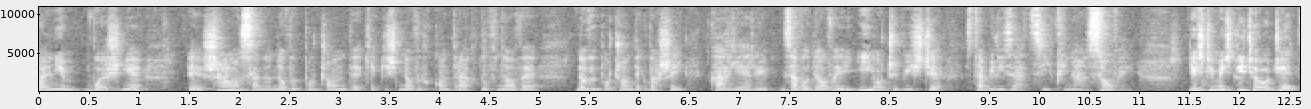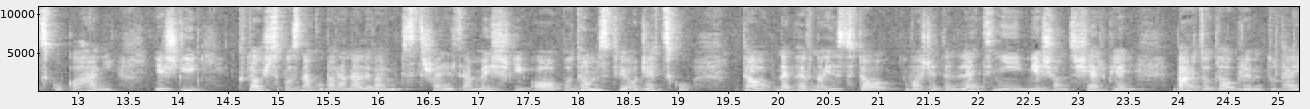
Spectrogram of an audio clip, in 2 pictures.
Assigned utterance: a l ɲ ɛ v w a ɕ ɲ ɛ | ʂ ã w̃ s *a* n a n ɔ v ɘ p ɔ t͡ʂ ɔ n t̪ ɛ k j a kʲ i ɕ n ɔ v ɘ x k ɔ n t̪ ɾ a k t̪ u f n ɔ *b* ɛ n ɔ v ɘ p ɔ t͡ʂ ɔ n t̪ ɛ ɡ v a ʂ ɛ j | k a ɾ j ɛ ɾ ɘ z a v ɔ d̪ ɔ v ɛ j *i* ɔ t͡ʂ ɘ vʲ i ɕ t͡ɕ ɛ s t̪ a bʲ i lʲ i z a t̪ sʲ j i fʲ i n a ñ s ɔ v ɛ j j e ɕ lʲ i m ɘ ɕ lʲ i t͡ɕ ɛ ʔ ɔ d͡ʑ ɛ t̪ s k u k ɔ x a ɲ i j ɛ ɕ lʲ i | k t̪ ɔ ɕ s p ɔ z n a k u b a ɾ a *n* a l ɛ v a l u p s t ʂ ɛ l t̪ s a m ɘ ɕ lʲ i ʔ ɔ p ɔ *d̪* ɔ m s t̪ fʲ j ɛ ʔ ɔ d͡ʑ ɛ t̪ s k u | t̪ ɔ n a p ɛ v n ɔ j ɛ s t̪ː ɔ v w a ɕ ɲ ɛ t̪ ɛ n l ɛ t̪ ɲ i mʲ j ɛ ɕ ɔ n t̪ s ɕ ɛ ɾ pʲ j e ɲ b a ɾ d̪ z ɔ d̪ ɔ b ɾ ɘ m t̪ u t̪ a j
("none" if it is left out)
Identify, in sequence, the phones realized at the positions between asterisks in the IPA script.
a, v, i, n, t̪

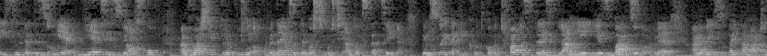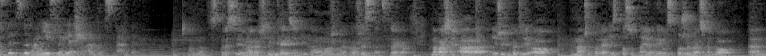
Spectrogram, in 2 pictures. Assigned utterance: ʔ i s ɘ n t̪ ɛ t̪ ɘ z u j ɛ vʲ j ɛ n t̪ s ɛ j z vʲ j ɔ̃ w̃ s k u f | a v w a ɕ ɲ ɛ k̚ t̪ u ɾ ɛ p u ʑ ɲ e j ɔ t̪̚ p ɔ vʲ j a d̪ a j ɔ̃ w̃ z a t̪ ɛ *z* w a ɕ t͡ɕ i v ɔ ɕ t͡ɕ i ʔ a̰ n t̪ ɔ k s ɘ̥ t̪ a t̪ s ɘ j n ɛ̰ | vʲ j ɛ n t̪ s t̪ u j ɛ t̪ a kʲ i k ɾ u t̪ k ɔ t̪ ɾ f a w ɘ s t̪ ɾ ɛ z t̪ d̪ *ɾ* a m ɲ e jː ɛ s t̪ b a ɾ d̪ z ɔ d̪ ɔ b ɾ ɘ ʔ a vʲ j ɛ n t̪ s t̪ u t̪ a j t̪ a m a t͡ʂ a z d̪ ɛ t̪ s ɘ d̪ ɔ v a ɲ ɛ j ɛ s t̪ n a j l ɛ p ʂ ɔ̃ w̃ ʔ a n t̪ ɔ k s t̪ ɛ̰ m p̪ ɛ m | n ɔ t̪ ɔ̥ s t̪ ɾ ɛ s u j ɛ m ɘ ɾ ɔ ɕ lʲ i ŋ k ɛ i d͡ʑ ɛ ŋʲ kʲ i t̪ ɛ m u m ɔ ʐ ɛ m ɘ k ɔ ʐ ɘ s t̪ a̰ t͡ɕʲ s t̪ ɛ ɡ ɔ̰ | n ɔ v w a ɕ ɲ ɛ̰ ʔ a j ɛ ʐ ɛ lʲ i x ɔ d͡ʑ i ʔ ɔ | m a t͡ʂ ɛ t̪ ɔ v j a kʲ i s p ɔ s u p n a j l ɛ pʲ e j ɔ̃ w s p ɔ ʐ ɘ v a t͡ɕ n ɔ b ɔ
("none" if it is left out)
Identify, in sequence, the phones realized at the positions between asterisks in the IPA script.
v, l

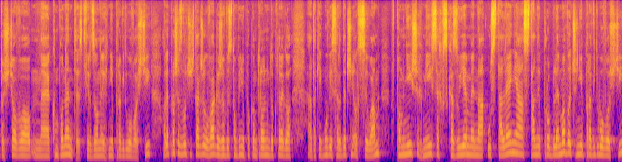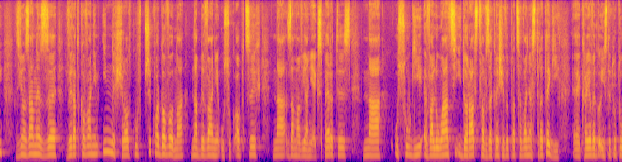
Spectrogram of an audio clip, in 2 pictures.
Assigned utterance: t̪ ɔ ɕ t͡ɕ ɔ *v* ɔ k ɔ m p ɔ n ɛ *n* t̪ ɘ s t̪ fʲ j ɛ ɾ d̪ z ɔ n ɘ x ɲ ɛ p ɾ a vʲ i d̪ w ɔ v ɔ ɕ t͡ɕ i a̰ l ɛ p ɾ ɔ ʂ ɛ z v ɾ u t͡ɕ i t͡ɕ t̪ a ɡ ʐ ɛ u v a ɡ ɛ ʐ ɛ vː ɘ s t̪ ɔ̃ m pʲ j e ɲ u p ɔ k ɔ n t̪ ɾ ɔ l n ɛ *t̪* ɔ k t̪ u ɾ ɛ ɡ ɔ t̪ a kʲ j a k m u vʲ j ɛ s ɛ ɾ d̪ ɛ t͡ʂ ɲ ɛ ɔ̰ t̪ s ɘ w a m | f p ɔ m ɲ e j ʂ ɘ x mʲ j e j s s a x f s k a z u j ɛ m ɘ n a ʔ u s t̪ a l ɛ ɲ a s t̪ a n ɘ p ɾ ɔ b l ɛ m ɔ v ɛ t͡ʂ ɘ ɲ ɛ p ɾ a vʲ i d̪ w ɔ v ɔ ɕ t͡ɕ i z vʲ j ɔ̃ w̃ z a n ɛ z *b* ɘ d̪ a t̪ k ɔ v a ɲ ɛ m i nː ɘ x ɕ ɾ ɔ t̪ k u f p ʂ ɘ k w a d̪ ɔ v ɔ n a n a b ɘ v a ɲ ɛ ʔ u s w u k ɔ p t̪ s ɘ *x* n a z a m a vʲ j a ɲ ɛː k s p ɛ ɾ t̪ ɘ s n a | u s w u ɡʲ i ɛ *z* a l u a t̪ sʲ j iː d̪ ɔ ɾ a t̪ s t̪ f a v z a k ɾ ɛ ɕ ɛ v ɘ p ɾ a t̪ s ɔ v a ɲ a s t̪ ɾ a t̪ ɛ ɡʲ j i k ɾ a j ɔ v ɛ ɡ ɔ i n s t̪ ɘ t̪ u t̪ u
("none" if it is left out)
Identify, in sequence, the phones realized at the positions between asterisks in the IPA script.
v, n, d̪, v, x, v

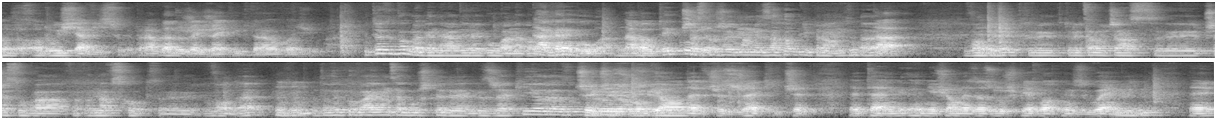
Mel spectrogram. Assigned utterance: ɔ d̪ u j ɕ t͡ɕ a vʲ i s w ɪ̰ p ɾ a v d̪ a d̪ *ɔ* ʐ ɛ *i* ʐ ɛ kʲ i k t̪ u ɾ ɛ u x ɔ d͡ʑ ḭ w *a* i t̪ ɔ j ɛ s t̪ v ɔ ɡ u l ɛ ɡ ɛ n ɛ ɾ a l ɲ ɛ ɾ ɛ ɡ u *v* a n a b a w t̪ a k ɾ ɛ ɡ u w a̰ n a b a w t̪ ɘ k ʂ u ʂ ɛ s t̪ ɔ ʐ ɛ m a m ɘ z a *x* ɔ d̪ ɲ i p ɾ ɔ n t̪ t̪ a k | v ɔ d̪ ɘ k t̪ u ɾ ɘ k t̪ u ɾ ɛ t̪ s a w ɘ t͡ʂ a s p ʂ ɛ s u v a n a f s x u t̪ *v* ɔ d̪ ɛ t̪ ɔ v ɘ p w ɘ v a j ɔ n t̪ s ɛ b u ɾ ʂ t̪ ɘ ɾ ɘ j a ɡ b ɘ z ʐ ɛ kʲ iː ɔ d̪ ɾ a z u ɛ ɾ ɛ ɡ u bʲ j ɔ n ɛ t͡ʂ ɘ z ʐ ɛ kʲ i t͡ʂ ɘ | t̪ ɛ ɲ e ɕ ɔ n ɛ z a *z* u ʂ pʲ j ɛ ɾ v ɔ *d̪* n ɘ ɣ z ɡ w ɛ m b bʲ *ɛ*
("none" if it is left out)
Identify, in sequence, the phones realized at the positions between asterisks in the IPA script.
u, j, a, w, x, v, z, t̪, i

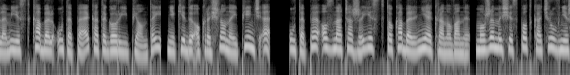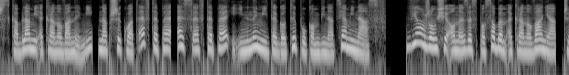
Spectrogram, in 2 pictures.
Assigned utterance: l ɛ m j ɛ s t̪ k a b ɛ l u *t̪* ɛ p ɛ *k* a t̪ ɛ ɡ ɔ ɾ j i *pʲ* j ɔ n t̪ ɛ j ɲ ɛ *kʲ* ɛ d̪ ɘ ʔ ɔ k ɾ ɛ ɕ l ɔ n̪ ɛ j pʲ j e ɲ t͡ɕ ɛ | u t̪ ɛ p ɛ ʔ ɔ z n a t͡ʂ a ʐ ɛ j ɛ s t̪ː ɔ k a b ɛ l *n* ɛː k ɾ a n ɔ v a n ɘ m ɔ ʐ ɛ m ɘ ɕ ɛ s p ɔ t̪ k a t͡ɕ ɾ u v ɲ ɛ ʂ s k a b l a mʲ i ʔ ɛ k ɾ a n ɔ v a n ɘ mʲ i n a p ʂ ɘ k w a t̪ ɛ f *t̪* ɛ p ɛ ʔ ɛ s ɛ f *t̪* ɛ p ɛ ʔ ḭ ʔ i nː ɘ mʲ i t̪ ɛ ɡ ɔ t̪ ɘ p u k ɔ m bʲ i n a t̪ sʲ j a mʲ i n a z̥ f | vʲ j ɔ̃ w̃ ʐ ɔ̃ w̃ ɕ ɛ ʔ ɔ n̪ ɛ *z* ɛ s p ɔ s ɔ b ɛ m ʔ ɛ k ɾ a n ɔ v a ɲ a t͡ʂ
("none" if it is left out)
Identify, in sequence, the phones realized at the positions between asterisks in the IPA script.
t̪, k, pʲ, kʲ, ɲ, t̪, t̪, z

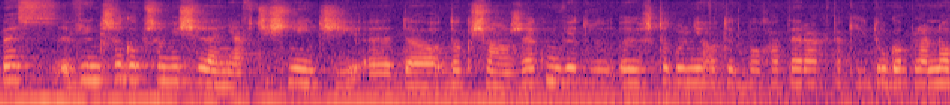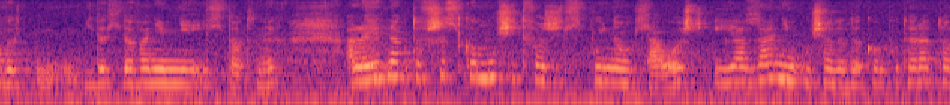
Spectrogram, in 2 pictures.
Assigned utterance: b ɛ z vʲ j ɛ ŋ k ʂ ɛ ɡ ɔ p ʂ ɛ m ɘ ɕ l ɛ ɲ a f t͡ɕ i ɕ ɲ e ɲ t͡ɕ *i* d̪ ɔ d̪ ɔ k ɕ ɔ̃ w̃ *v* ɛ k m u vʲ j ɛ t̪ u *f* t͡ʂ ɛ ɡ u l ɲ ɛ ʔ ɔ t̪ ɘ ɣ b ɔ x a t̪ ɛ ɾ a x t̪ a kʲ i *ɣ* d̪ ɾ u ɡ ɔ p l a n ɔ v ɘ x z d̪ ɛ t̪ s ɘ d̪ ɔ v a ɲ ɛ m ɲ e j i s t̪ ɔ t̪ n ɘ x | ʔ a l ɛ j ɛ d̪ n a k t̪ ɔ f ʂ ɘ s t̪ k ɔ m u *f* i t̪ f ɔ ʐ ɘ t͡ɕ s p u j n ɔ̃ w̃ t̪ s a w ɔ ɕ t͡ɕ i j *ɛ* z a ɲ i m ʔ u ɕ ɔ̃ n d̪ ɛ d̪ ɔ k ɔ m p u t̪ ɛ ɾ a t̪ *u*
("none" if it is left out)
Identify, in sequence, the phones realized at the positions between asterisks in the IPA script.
i, ʐ, ʂ, ɣ, ɕ, a, ɔ

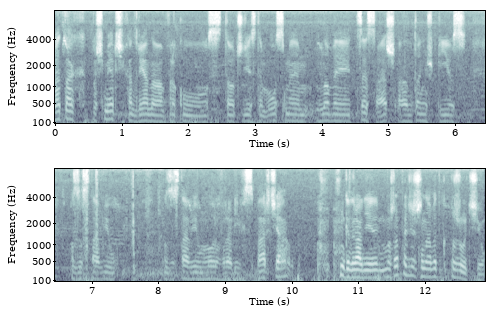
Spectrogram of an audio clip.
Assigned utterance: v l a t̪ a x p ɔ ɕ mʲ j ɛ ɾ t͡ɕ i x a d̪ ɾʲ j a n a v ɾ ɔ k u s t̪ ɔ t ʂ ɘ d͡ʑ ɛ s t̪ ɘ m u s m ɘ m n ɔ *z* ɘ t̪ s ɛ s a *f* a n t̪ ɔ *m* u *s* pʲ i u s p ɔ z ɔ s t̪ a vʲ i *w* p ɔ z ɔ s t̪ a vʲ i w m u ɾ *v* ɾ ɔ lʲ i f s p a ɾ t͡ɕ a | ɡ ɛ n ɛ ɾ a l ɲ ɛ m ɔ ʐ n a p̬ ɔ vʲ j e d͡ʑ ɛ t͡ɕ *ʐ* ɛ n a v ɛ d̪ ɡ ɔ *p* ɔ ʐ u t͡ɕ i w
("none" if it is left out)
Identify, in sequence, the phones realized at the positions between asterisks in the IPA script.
v, ʂ, ɲ, ʂ, w, v, ʐ, p

